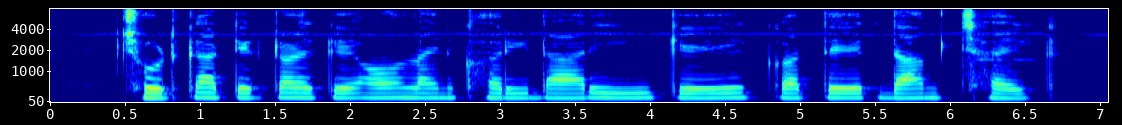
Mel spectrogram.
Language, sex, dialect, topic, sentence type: Maithili, male, Southern/Standard, agriculture, question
